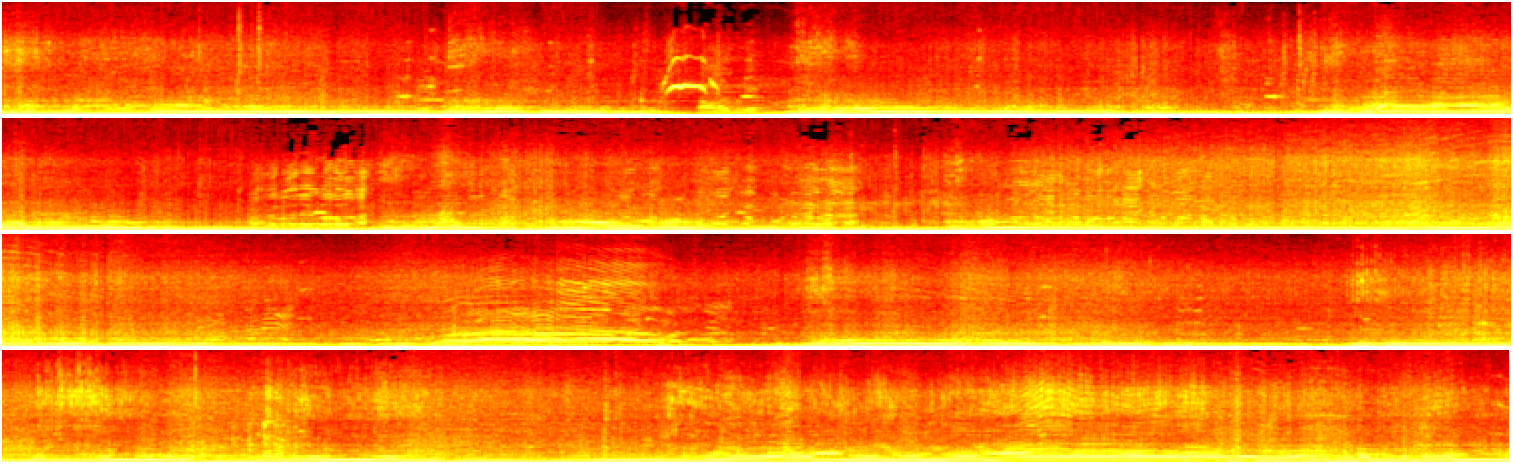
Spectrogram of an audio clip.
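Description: Modified Maruti Suzuki Gypsy's engine revving hard and dropping back again and again, its pitch rising and falling every second or two as the wheels spin and claw through loose dirt.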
